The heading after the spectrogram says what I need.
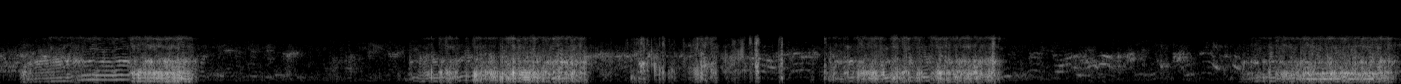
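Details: A man asleep snoring very loudly: long, rattling breaths in a steady rhythm through a muffled recording; heavy snoring.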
